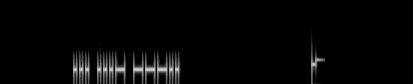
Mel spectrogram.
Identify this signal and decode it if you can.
Morse code, heard as a keyed tone, about 41 wpm, 700 Hz. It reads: SV8
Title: Callsign Prefixes for Top 50 DXCC - 40wpm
